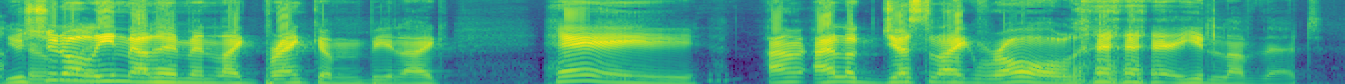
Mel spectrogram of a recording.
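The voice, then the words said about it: Inconsistent put-on Long Island accent. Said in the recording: “My voice is changing a bunch ... That Long Island / Skull Island accent is just really all over.”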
